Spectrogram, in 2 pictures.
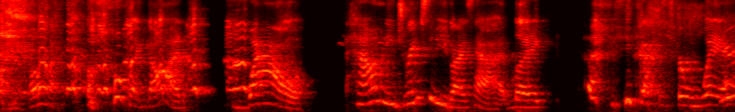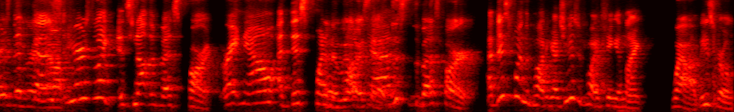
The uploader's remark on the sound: Zooming with each other! In the same room!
